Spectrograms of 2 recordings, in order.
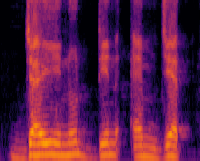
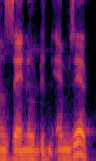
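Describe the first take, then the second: First: The name is said without a z sound. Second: The name is said with a clear z sound.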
